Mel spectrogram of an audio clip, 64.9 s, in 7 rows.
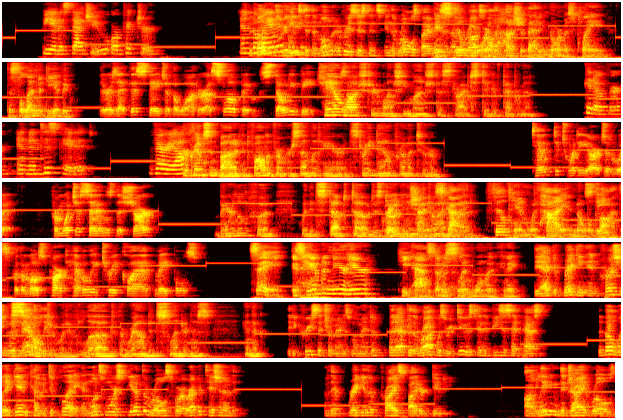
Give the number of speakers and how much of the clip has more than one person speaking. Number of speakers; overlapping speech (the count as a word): five, about 12%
